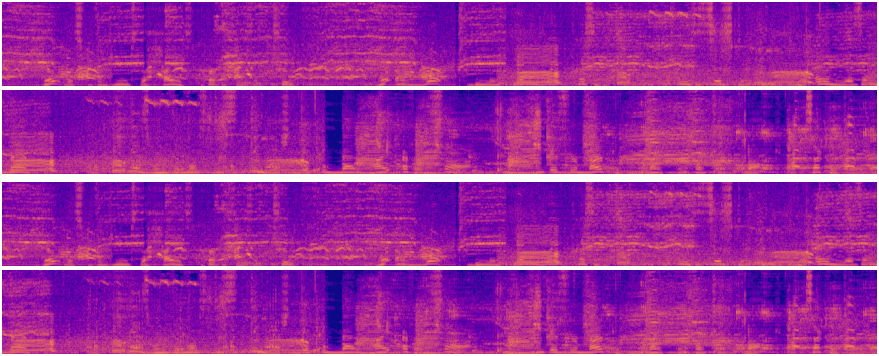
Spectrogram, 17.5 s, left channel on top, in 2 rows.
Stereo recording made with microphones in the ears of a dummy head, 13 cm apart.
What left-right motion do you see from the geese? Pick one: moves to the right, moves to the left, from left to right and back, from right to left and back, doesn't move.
doesn't move.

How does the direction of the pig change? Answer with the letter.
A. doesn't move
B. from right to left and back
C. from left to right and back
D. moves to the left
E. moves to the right
C.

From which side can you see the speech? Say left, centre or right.
centre.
